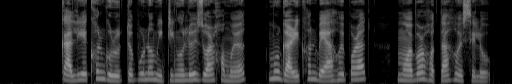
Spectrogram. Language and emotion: Assamese, sad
